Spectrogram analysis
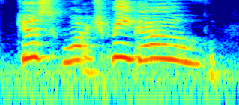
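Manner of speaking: put-on very high, slow, loud screeching old woman; screechy crone shout. Grandma screeching at George to watch her grow, gleeful. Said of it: "she called down to George".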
